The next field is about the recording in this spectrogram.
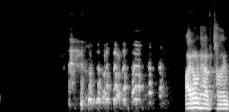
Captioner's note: laughter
